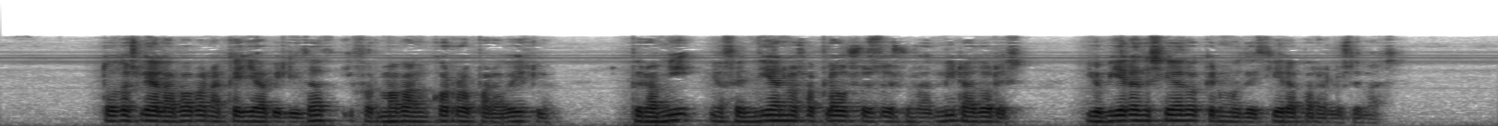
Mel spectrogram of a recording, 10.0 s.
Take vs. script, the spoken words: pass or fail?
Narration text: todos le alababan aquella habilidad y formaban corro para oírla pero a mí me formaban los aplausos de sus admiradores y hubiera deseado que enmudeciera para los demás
fail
